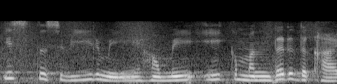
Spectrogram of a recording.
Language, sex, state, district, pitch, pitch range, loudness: Hindi, female, Punjab, Fazilka, 200 Hz, 185-230 Hz, -14 LUFS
